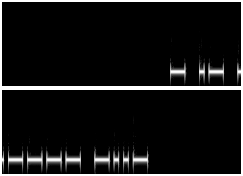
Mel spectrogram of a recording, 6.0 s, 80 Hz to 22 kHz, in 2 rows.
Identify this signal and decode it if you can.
Morse code, heard as a keyed tone, about 20 wpm, 700 Hz. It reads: TA1X
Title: DXCC-100 Call Signs - 4 Characters - Repeated 3x - 20wpm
